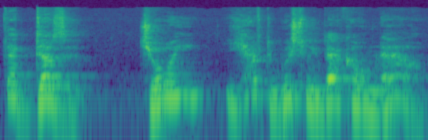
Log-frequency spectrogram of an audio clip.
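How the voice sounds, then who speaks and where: A man reading an audiobook, voicing an earnest heroic flying cartoon mouse with a steady, confident, encouraging manner. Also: high voice, normal speed.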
